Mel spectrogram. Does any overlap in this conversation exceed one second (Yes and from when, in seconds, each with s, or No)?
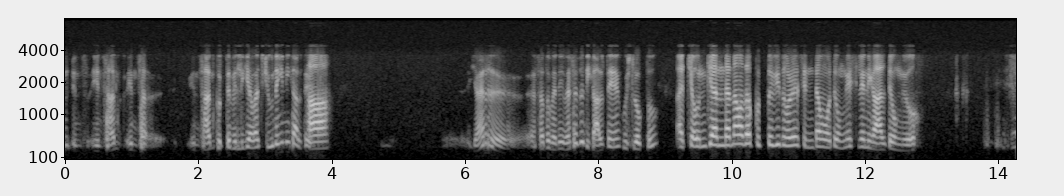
No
